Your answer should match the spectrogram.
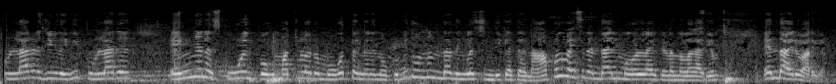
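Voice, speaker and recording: A woman talks as a commentary vlogger. She is exasperated and moralizing, piling up rhetorical questions. The amateur recording carries clear noise. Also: sits high, very fast. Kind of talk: casual opinion commentary on gossip.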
